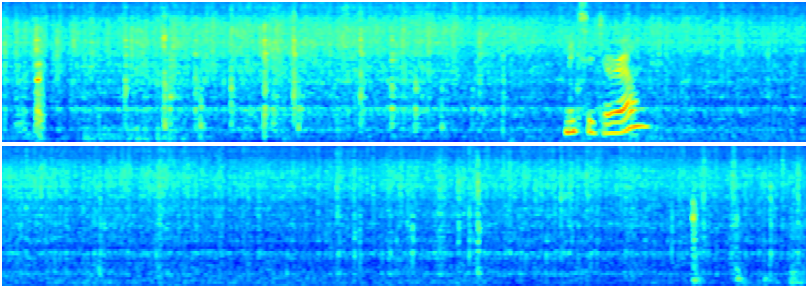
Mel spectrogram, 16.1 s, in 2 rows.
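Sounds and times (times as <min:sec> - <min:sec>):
okra sizzling in hot oil: 0:00.0 - 0:16.0
wooden spoon stirring: 0:00.2 - 0:05.1.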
